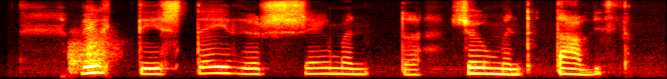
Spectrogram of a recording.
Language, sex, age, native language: Icelandic, female, 9, Icelandic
